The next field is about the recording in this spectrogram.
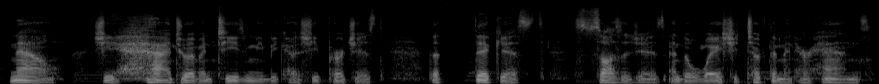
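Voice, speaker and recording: A man playing a nervous, creepy lovestruck stalker telling a first-person horror story in an ASMR manner, halting and stammering as he corrects himself. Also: low-pitched, a bit bright, heavily acted. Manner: halting, stammering, breathy sighs and self-corrections. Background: music.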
